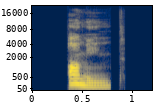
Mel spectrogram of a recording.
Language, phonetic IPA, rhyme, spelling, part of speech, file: Hungarian, [ˈɒmint], -int, amint, adverb, Hu-amint.ogg
- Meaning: 1. as 2. as soon as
